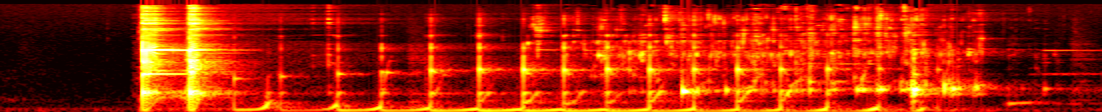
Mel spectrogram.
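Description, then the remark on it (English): A couple of sharp glass clinks, then whiskey glugs steadily from a bottle into a clean, tulip-shaped Glencairn whiskey nosing glass, the rhythmic gurgles rising in pitch as it fills, clear with no talking. “I am tasting it with a clean Glencairn glass. It's a whiskey nosing glass, tulip-shaped, lets you see the spirit, nose the spirit, and of course, taste the spirit.”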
